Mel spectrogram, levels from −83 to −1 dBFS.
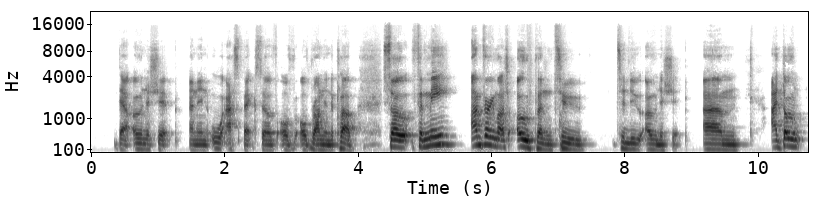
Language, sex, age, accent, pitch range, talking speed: English, male, 20-39, British, 105-145 Hz, 145 wpm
